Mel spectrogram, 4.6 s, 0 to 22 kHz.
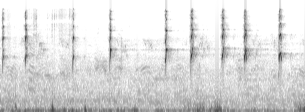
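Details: An oystercatcher in Norway in 2023, trying to lure the recordist away, gives loud, sharp, piercing 'kleep' notes, about nine in under five seconds at an uneven pace, over low rumbling wind or handling noise.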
